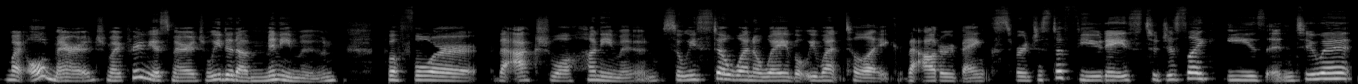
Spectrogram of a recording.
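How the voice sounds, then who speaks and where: A young woman co-hosting a casual podcast, relaxed and rambling, with lots of fillers. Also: fairly low pitch, measured pace. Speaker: podcast co-host, marketing officer. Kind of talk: casual chat.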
